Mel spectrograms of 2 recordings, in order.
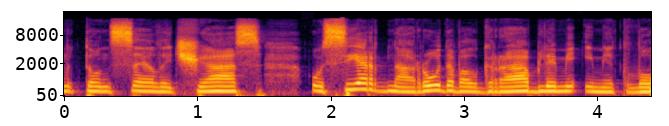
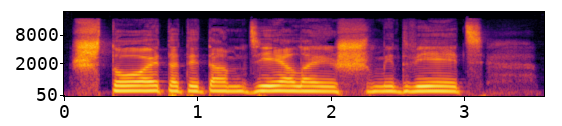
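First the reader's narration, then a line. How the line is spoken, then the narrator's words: Grumbling. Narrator (Russian): проворчал мистер Карри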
